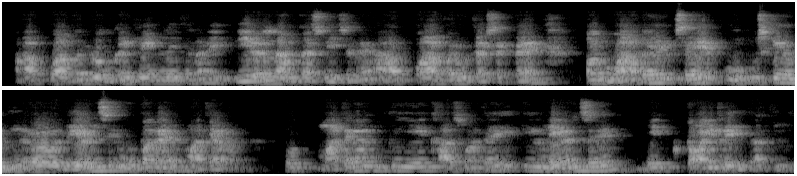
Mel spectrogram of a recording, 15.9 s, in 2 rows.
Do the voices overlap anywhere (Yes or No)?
No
